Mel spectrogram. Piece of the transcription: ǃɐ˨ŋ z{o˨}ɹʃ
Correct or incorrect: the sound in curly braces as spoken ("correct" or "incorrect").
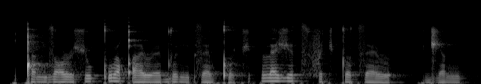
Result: incorrect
